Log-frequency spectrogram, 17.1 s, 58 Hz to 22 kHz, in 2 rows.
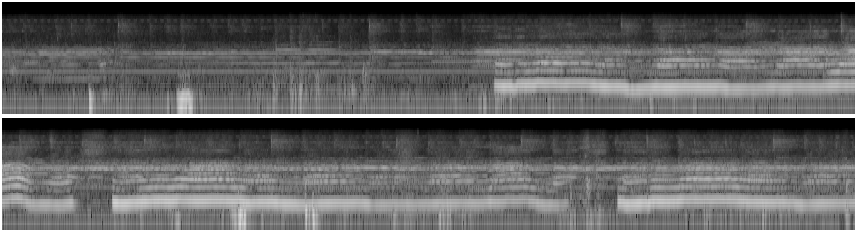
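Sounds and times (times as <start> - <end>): young female voice singing: 4.9 - 17.0.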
